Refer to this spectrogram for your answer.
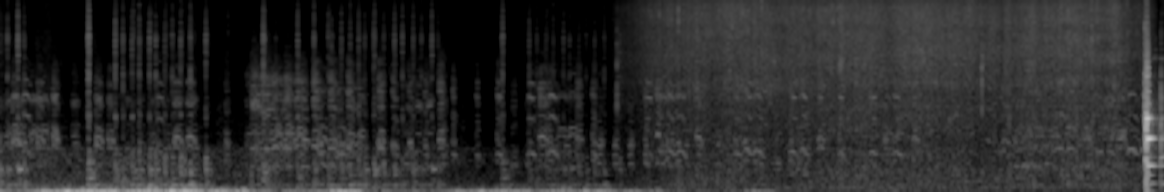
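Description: Geese cackle and honk in a busy, overlapping chorus of harsh calls, with low rumbling in the first half before a hissy wash of noise takes over and one sharp final honk.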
